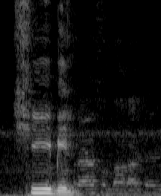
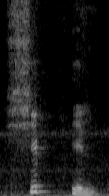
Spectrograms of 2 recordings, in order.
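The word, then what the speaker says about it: 십일: আপনাদের একটু খেয়াল করেন উচ্চারণ আমরা জানি এটা হচ্ছে শিপ এটা হচ্ছে ইল তাহলে কি হওয়ার কথা শিপ ইল তাই না কিন্তু আমরা গত ক্লাসে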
